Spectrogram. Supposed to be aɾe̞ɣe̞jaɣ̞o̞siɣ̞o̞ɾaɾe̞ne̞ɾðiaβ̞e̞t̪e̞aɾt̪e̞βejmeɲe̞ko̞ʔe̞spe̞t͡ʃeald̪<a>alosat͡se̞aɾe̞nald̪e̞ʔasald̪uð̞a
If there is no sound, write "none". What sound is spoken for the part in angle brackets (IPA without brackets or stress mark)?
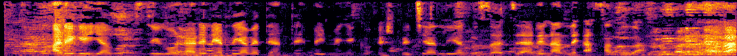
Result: i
